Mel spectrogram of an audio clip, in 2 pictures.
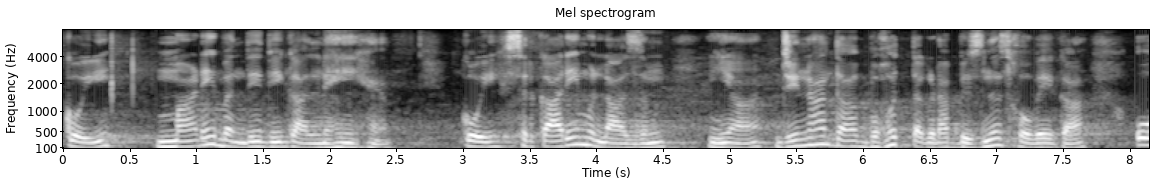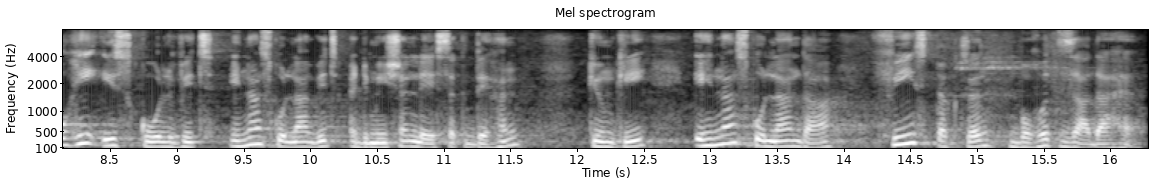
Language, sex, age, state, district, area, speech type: Punjabi, male, 18-30, Punjab, Pathankot, rural, spontaneous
